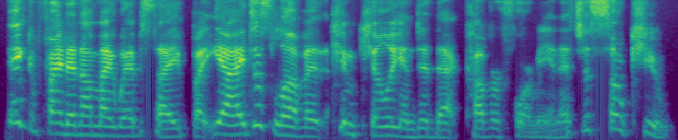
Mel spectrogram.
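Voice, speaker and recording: A woman's voice: fairly low pitch, sing-song, a little fast, gravelly, fairly bright tone. A middle-aged or older woman chatting casually as an interview guest, effusive and enthusiastic. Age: middle-aged or older, has grandchildren. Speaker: guest author.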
